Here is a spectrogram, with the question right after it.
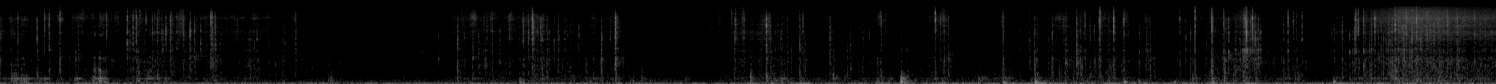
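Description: A crinkled sheet of white packing paper is lifted at the edge, then pressed flat with both palms. Steady dry crinkling and rubbing fill the clip, with sharp bright crackles over a soft low rustle, and a brighter hiss builds near the end.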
